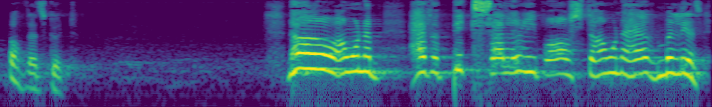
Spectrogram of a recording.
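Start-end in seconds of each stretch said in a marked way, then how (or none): 2.9-7.1 lightly voiced whiny churchgoer, a bit higher; mock greedy member. Preacher mocking a greedy congregant, whiny put-on voice. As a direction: mimic a greedy member demanding salary. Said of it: "mocking a greedy churchgoer".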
